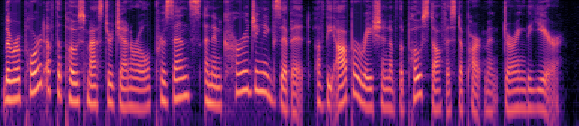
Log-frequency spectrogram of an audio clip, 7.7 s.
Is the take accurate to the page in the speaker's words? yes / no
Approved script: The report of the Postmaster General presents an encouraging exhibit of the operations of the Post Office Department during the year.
no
